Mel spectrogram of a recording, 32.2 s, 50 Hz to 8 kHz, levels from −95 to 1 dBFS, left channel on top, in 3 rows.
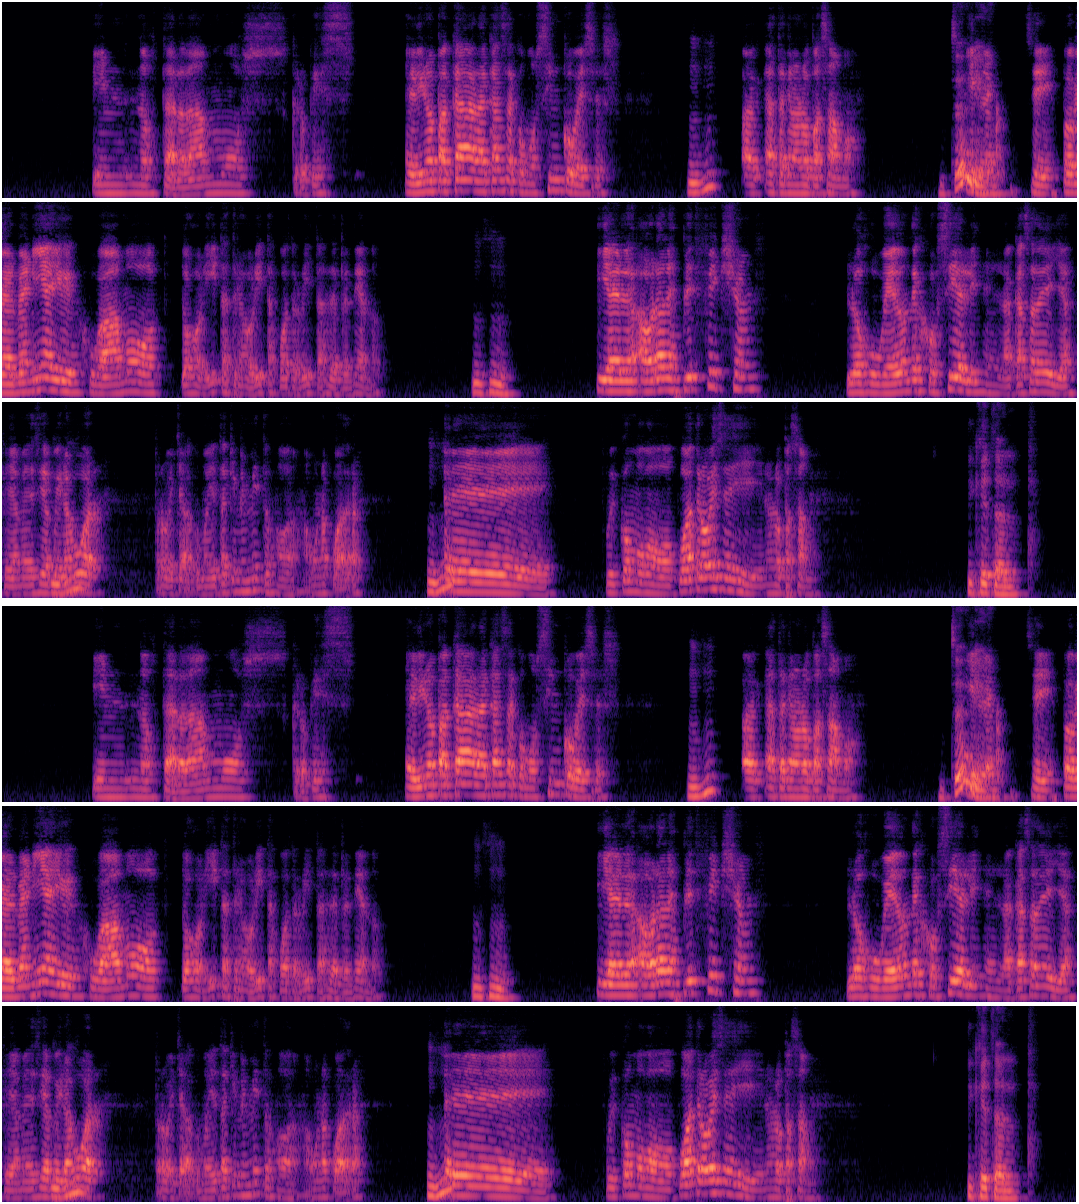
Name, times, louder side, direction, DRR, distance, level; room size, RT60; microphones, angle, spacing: voice 1, 0.9-3.5 4.0-6.1 7.4-8.5 9.6-9.9 10.3-12.3 12.5-14.5 16.7-18.3 19.2-22.5 23.0-25.1 25.9-27.0 27.5-29.6, right 2 dB, 20° left, 2.9 m, -31 dB
voice 2, 6.9-7.2 9.5-10.0 15.4-15.8 22.0-22.3 25.7-26.0 31.2-31.7, right 1 dB, 35° right, 0.8 m, -31 dB
5.6 x 2.6 x 3.5 m
head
